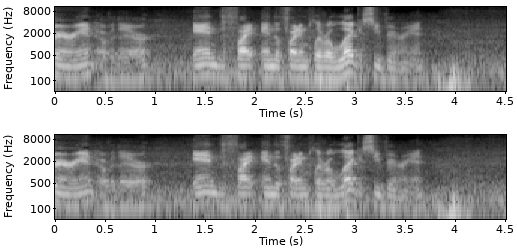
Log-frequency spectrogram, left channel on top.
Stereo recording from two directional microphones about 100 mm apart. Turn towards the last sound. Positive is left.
turn(degrees=25)  # may be behind; listen again after turning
